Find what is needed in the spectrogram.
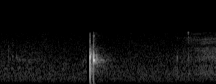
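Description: A single sharp tap of tweezers against a clear plastic tub, about a second in.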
